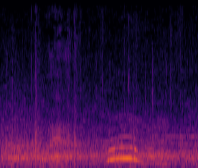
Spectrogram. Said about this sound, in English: Aside from the fact that people are cheering.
